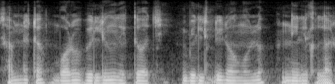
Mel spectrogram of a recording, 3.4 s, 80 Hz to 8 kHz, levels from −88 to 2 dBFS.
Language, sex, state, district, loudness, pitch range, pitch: Bengali, male, West Bengal, Malda, -17 LUFS, 105-120 Hz, 110 Hz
